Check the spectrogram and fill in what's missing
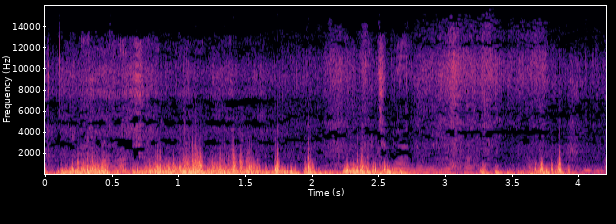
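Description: Strong wind gusting across an open shoreline during fishing at high tide, roaring into the microphone with buffeting bursts, while someone speaks briefly over it.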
